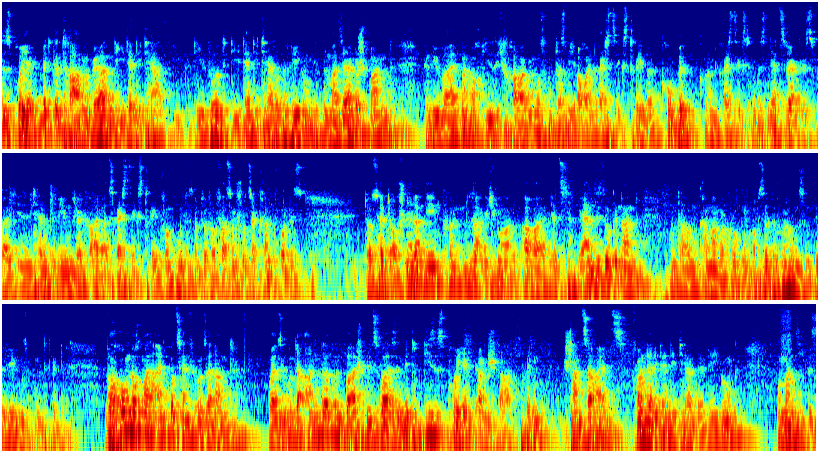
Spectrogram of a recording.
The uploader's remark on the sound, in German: Der nachfolgende Beitrag ist ein Mitschnitt eines Vortrags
